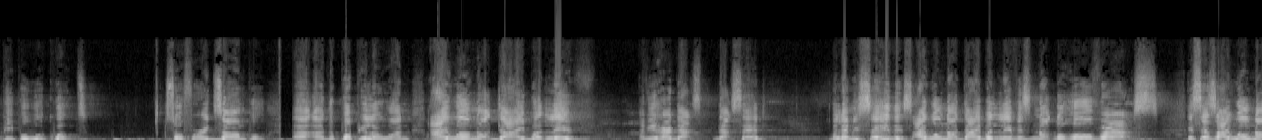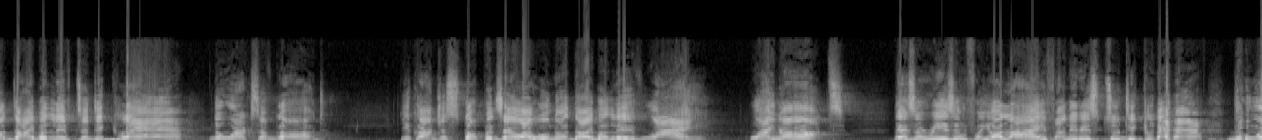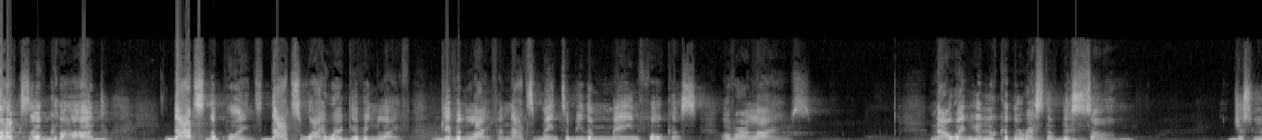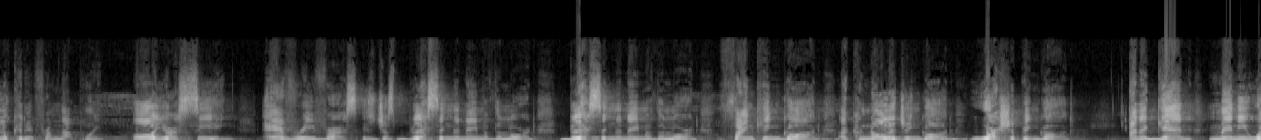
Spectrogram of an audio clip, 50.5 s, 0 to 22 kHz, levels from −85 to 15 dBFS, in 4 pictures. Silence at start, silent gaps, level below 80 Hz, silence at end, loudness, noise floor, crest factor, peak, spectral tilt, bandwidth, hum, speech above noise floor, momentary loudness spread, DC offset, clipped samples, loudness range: 0 s; none; -34 dBFS; 0 s; -15 LUFS; -55 dBFS; 16 dB; 0 dBFS; -2.5 dB/octave; 16 kHz; none; 39 dB; 14 LU; under 0.1%; under 0.1%; 7 LU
